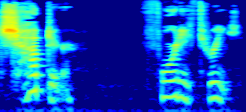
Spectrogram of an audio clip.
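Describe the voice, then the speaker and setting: A woman's voice: fairly high pitch, drawn-out words, pushed and bright, slightly rough. A woman giving a comedic dramatic reading, theatrical and mock-sorrowful, with wry asides. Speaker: reader.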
